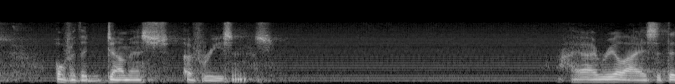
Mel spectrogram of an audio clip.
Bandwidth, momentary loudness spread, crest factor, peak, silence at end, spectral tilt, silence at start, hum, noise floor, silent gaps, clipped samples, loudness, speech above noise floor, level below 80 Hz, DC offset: 7.6 kHz; 24 LU; 20 dB; -2 dBFS; 0 s; -4.5 dB/octave; 0 s; none; -42 dBFS; none; under 0.1%; -20 LUFS; 23 dB; -62 dBFS; under 0.1%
